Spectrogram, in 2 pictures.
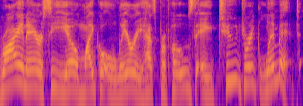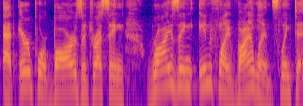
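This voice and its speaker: Lively intonation marks an unremarkable speaking voice at a moderate pace. The recording is very clean, with a silent background. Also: woman. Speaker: news anchor and reporter. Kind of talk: TV news read.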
